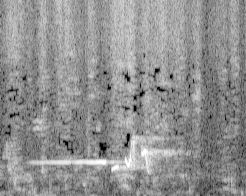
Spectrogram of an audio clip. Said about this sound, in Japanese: うぐいすが泣いております。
